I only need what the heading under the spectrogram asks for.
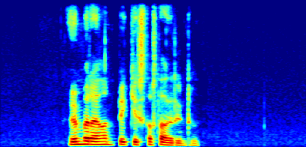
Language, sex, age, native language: Icelandic, male, 20-29, Icelandic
